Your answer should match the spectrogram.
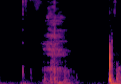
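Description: Near silence with one faint breath from the narrator, about a second in.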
